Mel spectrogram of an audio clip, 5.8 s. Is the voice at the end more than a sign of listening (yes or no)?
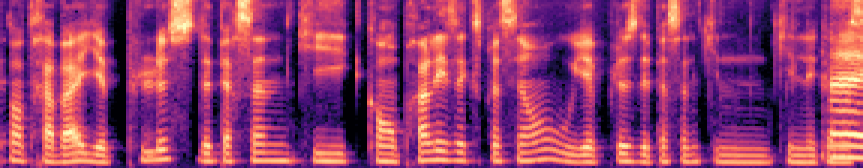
yes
